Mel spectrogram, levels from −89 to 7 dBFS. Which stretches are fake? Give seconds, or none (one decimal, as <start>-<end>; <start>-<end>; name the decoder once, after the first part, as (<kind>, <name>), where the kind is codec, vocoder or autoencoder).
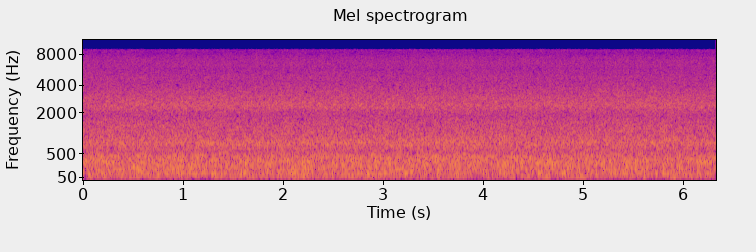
none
